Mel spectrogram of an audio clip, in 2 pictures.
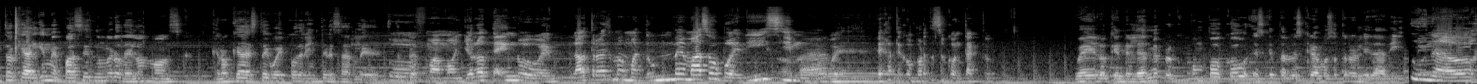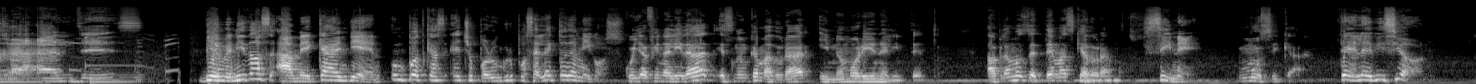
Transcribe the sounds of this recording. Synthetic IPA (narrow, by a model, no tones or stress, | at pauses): t̪okealɣjenme̞paseeːlnũme̞ɾo̞ðelozmonsk | kɾeokeaest̪e̞ɣwe̞jpoð̞ɾiaint̪e̞ɾesaɾle | ufmamõnɟo̞lo̞t̪e̞ŋɡo̞wejlao̞t̪ɾaβe̞zmemãnd̪ounme̞maso̞βwe̞nisimoɣwejd̪e̞xat̪ekompaɾt̪e̥suko̞nt̪ak̚t̪o | wejlo̞keːnrealiðaðme̞pɾeokupaumpo̞ko̞e̞ske̞t̪alβe̞skɾeamo̞so̞t̪ɾarealiðaðiunaoxa̰ant̪es | bje̞mbe̞niðo̞samekaembjenumpoðkast̪e̞t͡ʃopo̞ɾuŋɡɾupo̞se̞le̞k̚t̪oðeamiɣo̞skuʝafinaliðaðe̞znũŋkamaðuɾaɾino̞mo̞ɾiɾene̞lint̪e̞nt̪o̥aβlamo̞zðe̞t̪e̞maske̞að̞o̞ɾamosːine̞̰ | musika̰ | t̪ele̞βisjon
